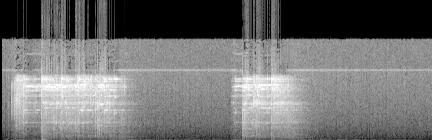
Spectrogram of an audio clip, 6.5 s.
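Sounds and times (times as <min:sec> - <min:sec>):
jingle: 0:00.2 - 0:02.0, 0:03.5 - 0:04.7.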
